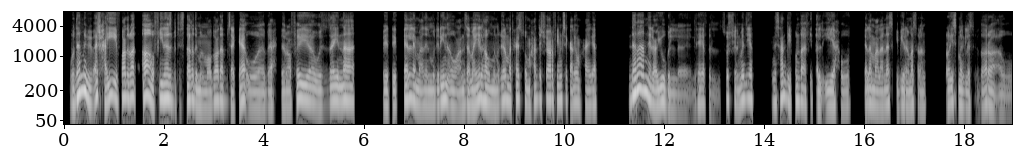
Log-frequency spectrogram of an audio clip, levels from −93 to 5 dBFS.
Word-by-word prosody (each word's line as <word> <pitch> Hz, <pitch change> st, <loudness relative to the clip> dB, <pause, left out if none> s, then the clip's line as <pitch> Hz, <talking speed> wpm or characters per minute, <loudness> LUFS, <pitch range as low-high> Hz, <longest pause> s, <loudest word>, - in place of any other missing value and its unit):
وده 115 Hz, +11 st, +6 dB
ما 205 Hz, +1 st, +8 dB
بيبقاش 150 Hz, +2 st, +3 dB
حقيقي 140 Hz, +5 st, +4 dB
في 125 Hz, -, -14 dB
بعض 150 Hz, 0 st, +4 dB
الوقت، 150 Hz, 0 st, +3 dB
آه، 160 Hz, +1 st, +8 dB
وفي 140 Hz, -, 0 dB
ناس 140 Hz, 0 st, +5 dB
بتستخدم 120 Hz, -2 st, -1 dB
الموضوع 95 Hz, +6 st, -1 dB
ده 125 Hz, -, +1 dB
بذكاء، 120 Hz, +2 st, +1 dB
وباحترافية، 100 Hz, +7 st, -1 dB
وازاي 105 Hz, +4 st, 0 dB
إنها 125 Hz, 0 st, +4 dB, 0.6 s
بتتكلم 110 Hz, +5 st, 0 dB
عن 100 Hz, -, -4 dB
المديرين، 105 Hz, +6 st, 0 dB
أو 100 Hz, -1 st, -3 dB
عن 95 Hz, +1 st, -4 dB
زمايلها، 110 Hz, +6 st, +2 dB
ومن 105 Hz, -3 st, 0 dB
غير 125 Hz, +5 st, -1 dB
ما 130 Hz, -3 st, +1 dB
تحس، 135 Hz, +3 st, -3 dB
وما 105 Hz, -2 st, -2 dB
حدّش 130 Hz, +1 st, -5 dB
يعرف 130 Hz, -1 st, +1 dB
يمسك 130 Hz, -1 st, -2 dB
عليهم 115 Hz, -1 st, -2 dB
حاجة، 105 Hz, 0 st, -4 dB, 0.7 s
ده 165 Hz, +6 st, +6 dB
بقى 215 Hz, 0 st, +7 dB
من 190 Hz, -, +5 dB
العيوب 115 Hz, -2 st, +2 dB
ال 90 Hz, -1 st, -7 dB
اللي 85 Hz, 0 st, -15 dB
هي 110 Hz, 0 st, -2 dB
في 100 Hz, -3 st, -16 dB
الSocial 100 Hz, -, -9 dB
Media، 135 Hz, 0 st, -1 dB, 0.4 s
إن 115 Hz, -, -5 dB
ساعات 145 Hz, +6 st, 0 dB
بيكون 125 Hz, +1 st, -3 dB
بقى 120 Hz, -3 st, 0 dB
في 120 Hz, -, -14 dB
تلقيح، 100 Hz, +1 st, -2 dB
وكلام 105 Hz, +2 st, -5 dB
على 95 Hz, -1 st, -2 dB
ناس 110 Hz, +2 st, -2 dB
كبيرة 100 Hz, -1 st, -5 dB
مثلًا، 100 Hz, -2 st, -5 dB, 0.4 s
رئيس 115 Hz, +5 st, -2 dB
مجلس 100 Hz, -3 st, -4 dB
إدارة، 105 Hz, 0 st, -3 dB
أو 85 Hz, 0 st, -10 dB
115 Hz, 185 wpm, -25 LUFS, 100-130 Hz, 0.7 s, ما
